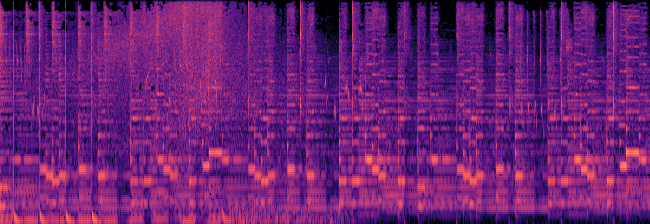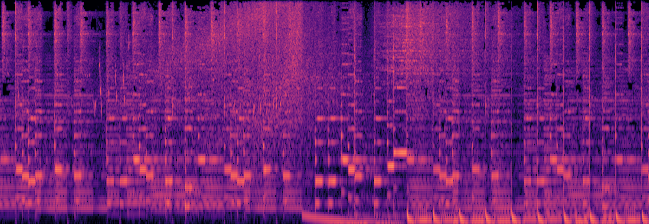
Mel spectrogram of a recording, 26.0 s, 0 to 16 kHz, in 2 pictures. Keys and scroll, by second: 7.1 b, 13.8 ctrl+z, 20.2 ctrl+g, 21.4-23.1 typing, 23.2 Return, 24.4 ctrl+j.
